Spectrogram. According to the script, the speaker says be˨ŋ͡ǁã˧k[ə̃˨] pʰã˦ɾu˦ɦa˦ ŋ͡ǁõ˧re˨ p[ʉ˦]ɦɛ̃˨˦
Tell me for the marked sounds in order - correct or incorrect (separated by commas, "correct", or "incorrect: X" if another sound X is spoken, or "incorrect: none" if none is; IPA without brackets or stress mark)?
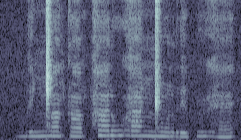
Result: incorrect: ã˨, correct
